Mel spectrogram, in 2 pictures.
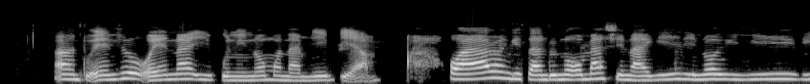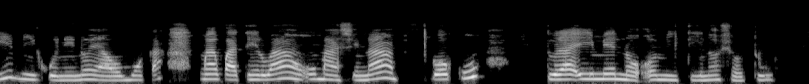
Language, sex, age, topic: Oshiwambo, female, 18-24, agriculture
